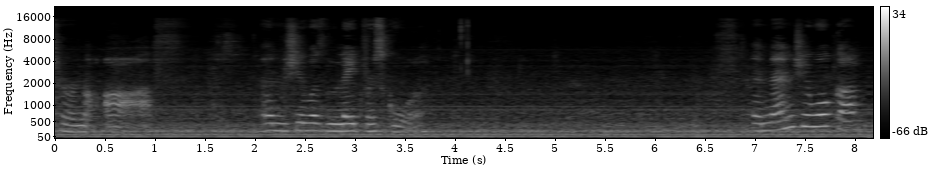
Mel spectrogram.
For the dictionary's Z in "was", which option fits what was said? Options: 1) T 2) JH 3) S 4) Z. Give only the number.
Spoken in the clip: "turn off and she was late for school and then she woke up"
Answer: 4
